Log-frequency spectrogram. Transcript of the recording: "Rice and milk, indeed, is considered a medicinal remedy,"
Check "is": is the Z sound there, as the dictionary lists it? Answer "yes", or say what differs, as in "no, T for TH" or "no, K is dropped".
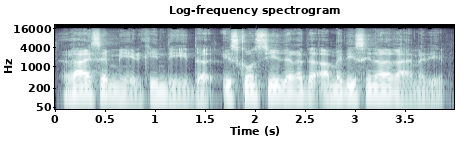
no, S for Z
